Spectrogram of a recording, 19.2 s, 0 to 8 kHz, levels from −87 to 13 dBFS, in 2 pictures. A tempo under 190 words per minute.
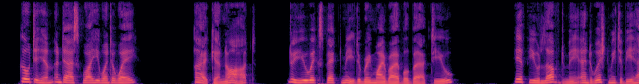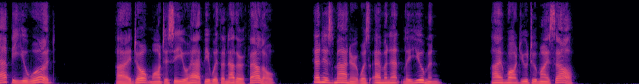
Yes: average, 170 wpm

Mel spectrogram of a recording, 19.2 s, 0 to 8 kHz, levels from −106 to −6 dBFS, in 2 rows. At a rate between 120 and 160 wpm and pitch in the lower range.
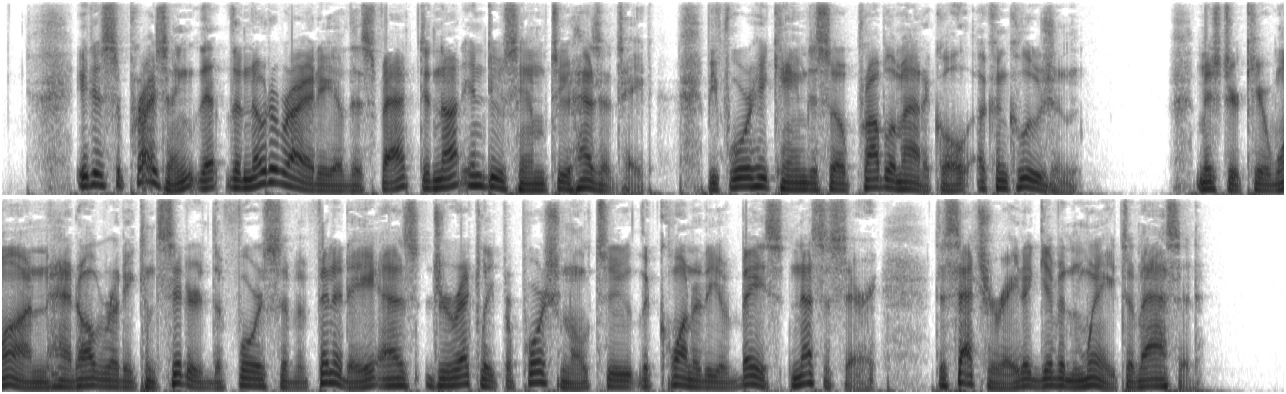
Yes: average, 155 wpm; low, 105 Hz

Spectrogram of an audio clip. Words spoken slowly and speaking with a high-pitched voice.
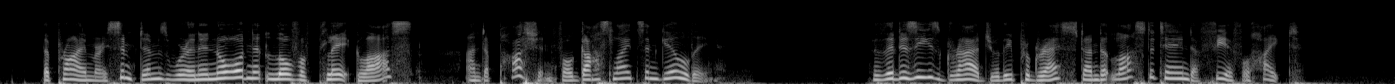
Yes: slow, 130 wpm; high, 235 Hz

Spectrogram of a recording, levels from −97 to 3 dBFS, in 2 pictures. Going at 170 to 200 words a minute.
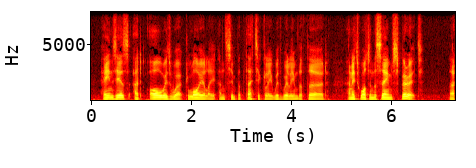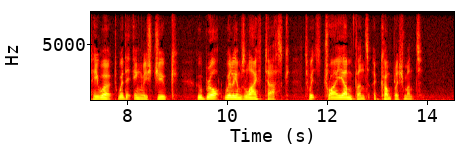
No: slow, 135 wpm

